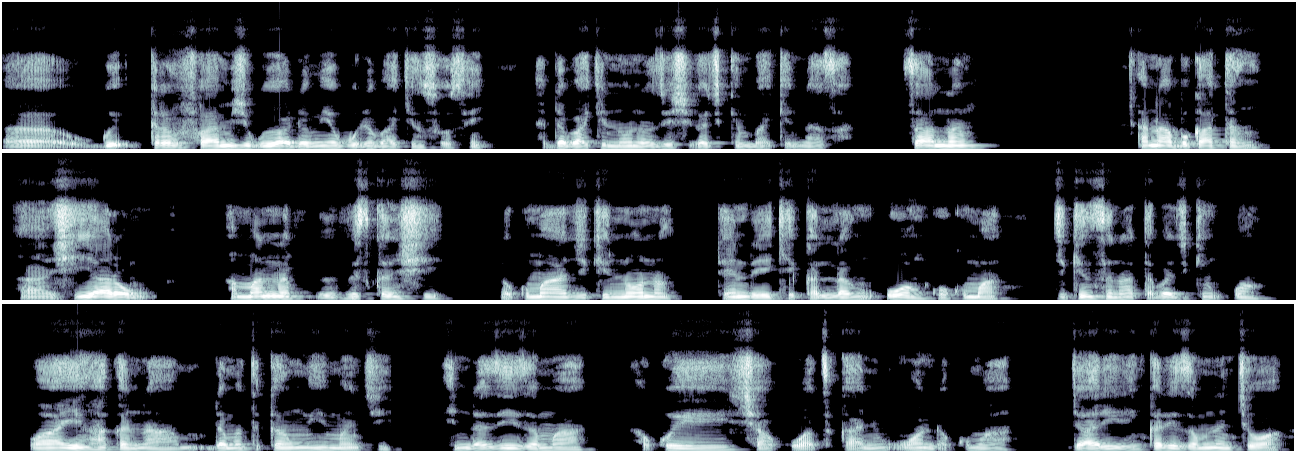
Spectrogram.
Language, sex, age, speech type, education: Hausa, male, 15-29, spontaneous, tertiary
